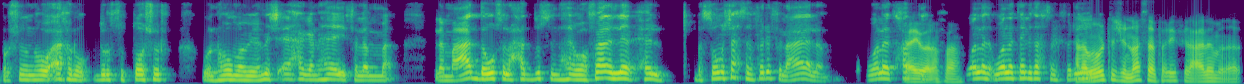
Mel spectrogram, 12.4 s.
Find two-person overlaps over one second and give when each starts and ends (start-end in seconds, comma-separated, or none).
none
